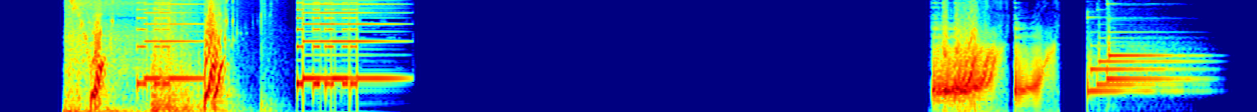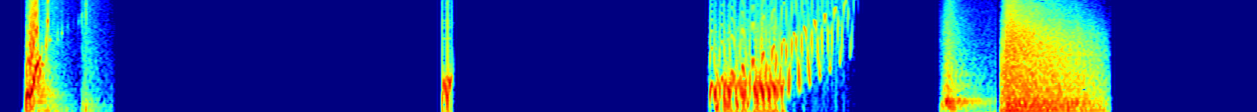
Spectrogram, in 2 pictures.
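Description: Game sound effects chime and whoosh in short bursts.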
